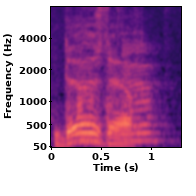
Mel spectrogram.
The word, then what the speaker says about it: Deux heures: При соединении, при связке читается как z. Deux heures.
